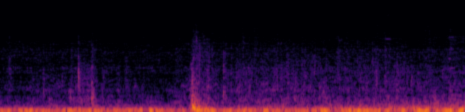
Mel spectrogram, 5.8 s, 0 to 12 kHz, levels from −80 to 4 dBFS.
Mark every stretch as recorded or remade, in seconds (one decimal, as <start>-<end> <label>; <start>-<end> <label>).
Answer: 0.0-0.7 recorded; 0.7-4.0 remade; 4.0-5.8 recorded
